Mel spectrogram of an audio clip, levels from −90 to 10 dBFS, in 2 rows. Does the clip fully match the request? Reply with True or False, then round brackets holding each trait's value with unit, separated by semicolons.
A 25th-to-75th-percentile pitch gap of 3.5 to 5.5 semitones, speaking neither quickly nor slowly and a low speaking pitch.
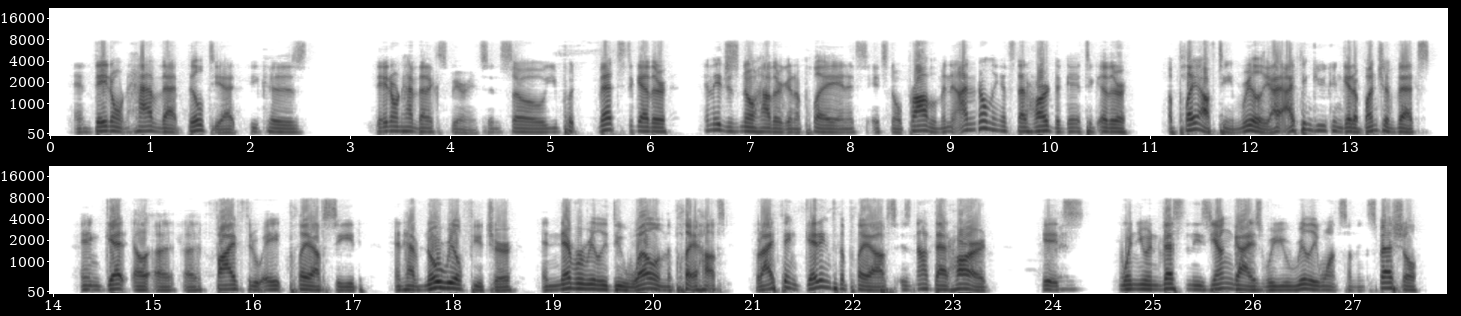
False (4.9 semitones; 225 wpm; 120 Hz)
